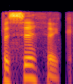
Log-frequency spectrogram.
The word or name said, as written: Pacific Islands, Trust Territory of the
